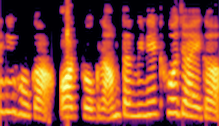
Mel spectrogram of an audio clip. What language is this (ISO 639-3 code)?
hin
